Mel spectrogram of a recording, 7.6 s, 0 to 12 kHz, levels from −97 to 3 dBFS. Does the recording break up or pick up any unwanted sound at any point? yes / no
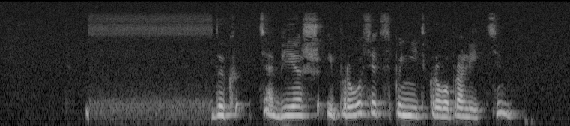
no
